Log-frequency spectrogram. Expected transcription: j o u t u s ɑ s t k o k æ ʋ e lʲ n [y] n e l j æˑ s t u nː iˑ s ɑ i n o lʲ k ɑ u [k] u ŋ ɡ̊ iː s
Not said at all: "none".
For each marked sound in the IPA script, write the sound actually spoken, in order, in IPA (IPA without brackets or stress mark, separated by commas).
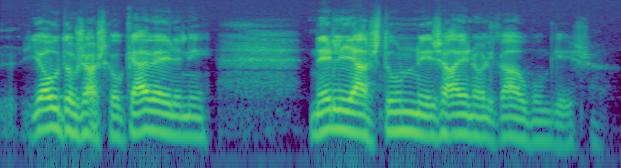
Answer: i, p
